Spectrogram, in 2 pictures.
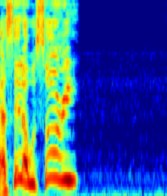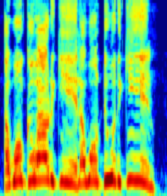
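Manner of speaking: play-acted sweet, innocent, tearful pleading, very high. Retelling a recording of a woman apologizing: imitating a sweet, innocent crying apology. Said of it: "she crying and she sounding all like, you know, uh, sweet and innocent".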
